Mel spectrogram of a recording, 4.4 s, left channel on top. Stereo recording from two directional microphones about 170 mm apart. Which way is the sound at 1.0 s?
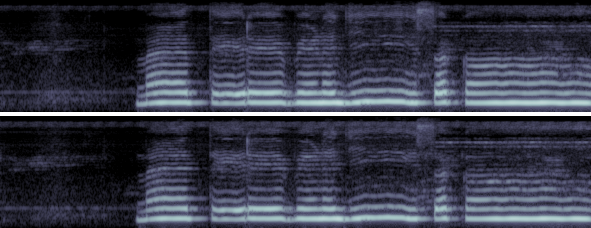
30° left (ahead or behind).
